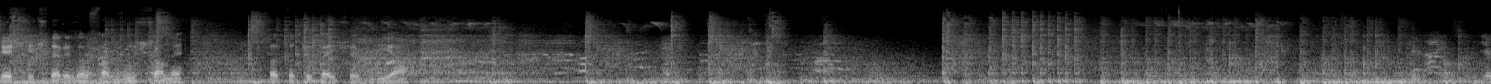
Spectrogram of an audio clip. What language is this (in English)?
Polish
